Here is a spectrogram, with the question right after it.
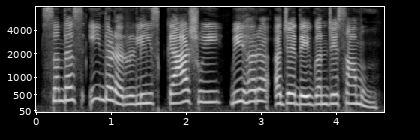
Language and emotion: Sindhi, neutral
